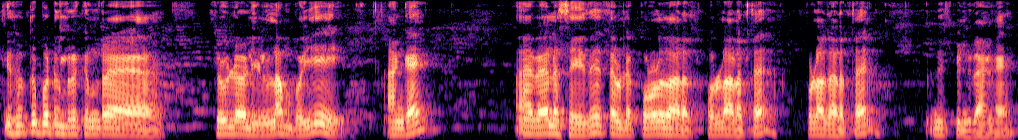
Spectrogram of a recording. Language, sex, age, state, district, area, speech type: Tamil, male, 60+, Tamil Nadu, Cuddalore, rural, spontaneous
